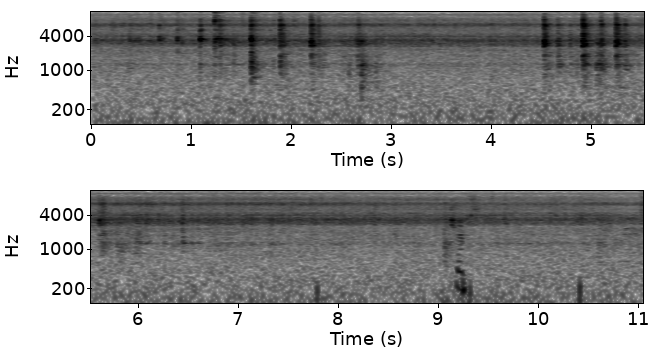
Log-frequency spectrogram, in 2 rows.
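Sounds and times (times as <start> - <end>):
steady kitchen hiss: 0.0 - 11.0
tongs and pans clinking: 4.5 - 6.6.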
